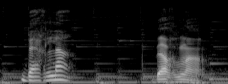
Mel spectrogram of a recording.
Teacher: Berlin ends in IN, which in French becomes Another nasal sound.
